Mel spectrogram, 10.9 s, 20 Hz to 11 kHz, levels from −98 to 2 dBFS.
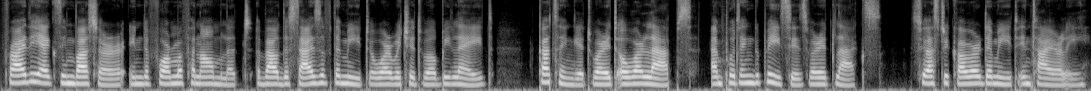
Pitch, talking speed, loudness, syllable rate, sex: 205 Hz, 230 wpm, -18 LUFS, 5.9 syllables/s, female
